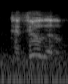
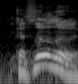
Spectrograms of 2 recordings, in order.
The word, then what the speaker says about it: Cthulhu: Chutlalab, right? Or I could never pronounce it. Cthulhu. Cthulhu.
